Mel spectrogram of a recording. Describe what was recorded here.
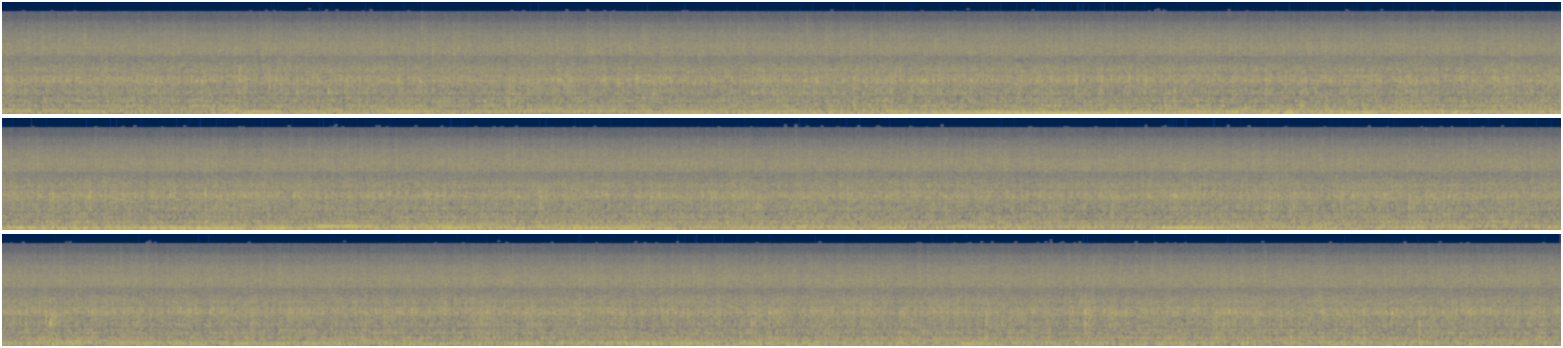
a manhole cover on the steep hill leading down pristaniška ulica to the river.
